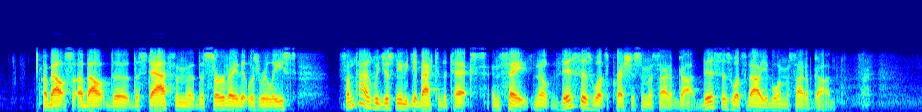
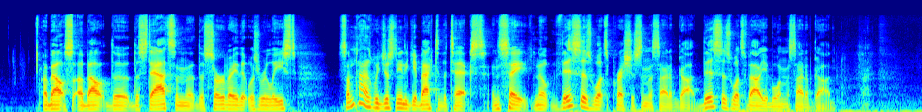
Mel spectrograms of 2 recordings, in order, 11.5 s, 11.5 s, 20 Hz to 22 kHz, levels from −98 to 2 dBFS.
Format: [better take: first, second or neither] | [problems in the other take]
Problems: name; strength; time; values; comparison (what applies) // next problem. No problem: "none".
second | phone-call audio; nothing above 3.5 kHz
